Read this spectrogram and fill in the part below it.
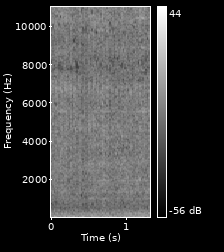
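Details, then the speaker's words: Chevy C10 small-block V8 at idle, dust cover off, oil pressure holding: deep uneven thumping knock under the exhaust rumble, owner suspects a bearing knock; noise stops under load in drive. "got good old pressure holding it 210 just got a little bearing knock that's okay let me fix that needs a little work"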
